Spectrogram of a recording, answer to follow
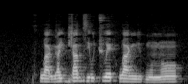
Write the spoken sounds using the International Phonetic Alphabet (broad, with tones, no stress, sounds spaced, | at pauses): kʰ w a˧ ɡ a˥˧ j ɡ j a˦ d͡z j u˧ t͡ɕ w e˥˧ h w a˧ ŋ i˨˩ b ɔ̃˨˩ n̪ ɔ̃˧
